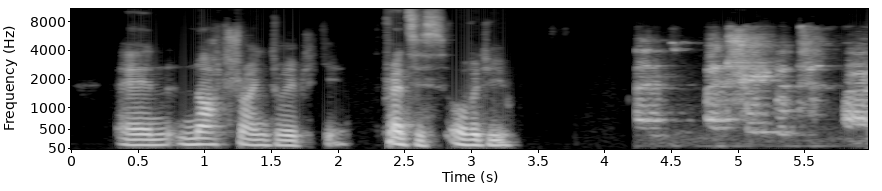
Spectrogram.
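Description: A middle-aged man speaks calmly through an online call.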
